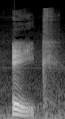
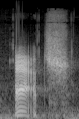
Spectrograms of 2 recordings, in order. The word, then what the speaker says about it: ache: Originally, the verb was pronounced ache, the way we use it now, but the noun was pronounced atch, like to rhyme with batch, because it followed the same conjugation, I guess, of like speak and speech.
